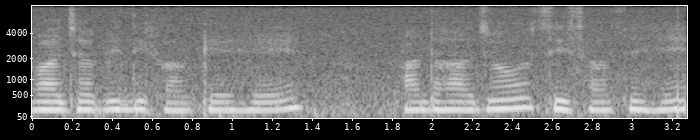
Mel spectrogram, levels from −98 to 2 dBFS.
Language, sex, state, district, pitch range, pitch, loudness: Hindi, female, Arunachal Pradesh, Lower Dibang Valley, 165-180 Hz, 170 Hz, -16 LUFS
